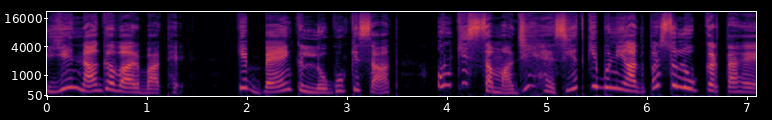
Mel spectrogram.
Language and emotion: Urdu, disgusted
